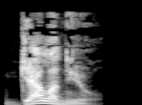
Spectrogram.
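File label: "gallinule", British English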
